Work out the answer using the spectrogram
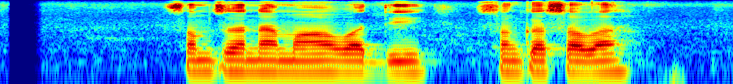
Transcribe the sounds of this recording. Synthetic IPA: sʌmt͡sʌnamʌɦawad̪isʌŋkʰʌsʌbʱa

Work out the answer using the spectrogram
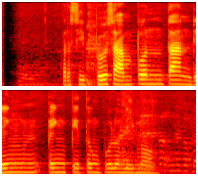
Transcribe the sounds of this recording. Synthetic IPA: pərsib̥ɔ̤sampʊnt̪anɖɪŋpɪŋpit̪ʊŋpulʊhlimɔ

